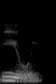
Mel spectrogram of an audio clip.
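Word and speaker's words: Dewey: la filosofía de john digweed que se escribe the way pero se lee y wii solo avanzando un poco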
